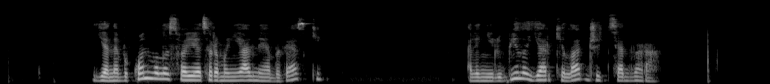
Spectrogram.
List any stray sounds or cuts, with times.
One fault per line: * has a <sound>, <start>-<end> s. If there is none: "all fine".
all fine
